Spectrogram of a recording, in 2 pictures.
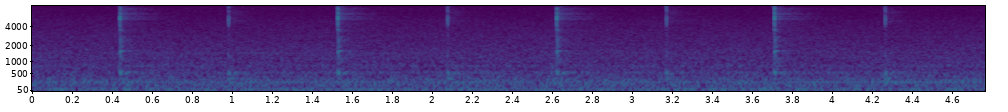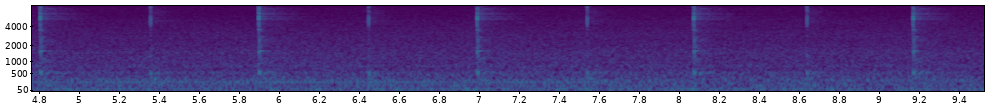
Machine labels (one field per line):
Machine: valve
